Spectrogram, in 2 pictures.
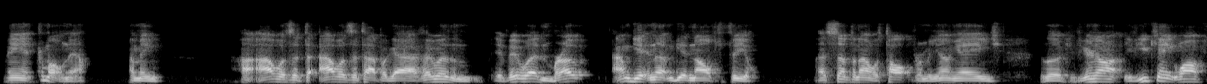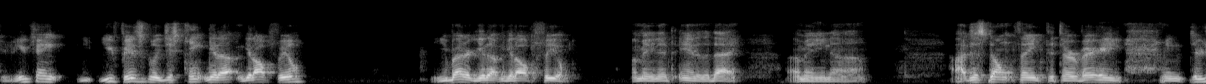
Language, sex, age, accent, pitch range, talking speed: English, male, 40-59, American, 90-105 Hz, 230 wpm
